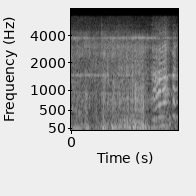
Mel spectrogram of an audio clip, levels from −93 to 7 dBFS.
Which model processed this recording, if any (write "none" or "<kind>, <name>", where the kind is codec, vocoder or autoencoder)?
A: codec, SNAC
